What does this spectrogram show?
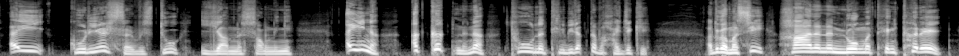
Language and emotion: Manipuri, angry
